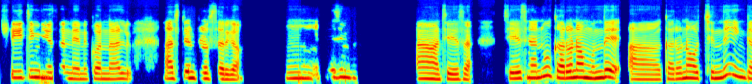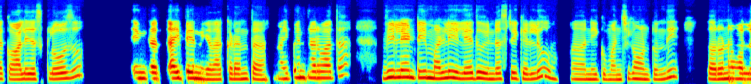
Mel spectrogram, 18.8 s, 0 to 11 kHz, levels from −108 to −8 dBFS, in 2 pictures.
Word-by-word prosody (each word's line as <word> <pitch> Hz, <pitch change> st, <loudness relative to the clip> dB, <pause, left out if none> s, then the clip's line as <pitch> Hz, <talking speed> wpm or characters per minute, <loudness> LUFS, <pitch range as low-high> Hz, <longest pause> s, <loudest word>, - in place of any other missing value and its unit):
Teaching 260 Hz, +2 st, +2 dB
జేశాను 235 Hz, -1 st, -3 dB
నేను 205 Hz, 0 st, -3 dB
కొన్నాళ్ళు, 210 Hz, 0 st, -1 dB, 0.5 s
అసిస్టెంట్ 245 Hz, +2 st, +2 dB
ప్రొఫెసర్‌గా. 205 Hz, -4 st, 0 dB, 0.6 s
హ్మ్. 235 Hz, -1 st, -1 dB, 0.2 s
టీచింగ్. 275 Hz, -2 st, -1 dB, 0.9 s
ఆ! -, -, +3 dB, 0.3 s
చేశా, 200 Hz, -1 st, 0 dB, 0.5 s
చేశాను. 250 Hz, +5 st, +2 dB, 0.2 s
కరోనా 255 Hz, +3 st, +5 dB
ముందే 260 Hz, +4 st, +6 dB, 0.3 s
ఆహ్, 195 Hz, -1 st, -3 dB
కరోనా 215 Hz, +4 st, +1 dB
ఒచ్చిందీ, 245 Hz, +7 st, 0 dB
ఇంక 260 Hz, -5 st, 0 dB, 0.2 s
కాలేజెస్ 205 Hz, +1 st, 0 dB
క్లోజు, 225 Hz, +7 st, 0 dB, 0.8 s
ఇంక 235 Hz, -1 st, +2 dB, 0.2 s
త్ -, -, -5 dB
అయిపోయింది 240 Hz, -1 st, +4 dB
గదా 195 Hz, 0 st, 0 dB
అక్కడంతా. 210 Hz, +1 st, -2 dB, 0.3 s
అయిపోయిన 260 Hz, +5 st, +1 dB
తర్వాత, 250 Hz, +1 st, 0 dB, 0.6 s
వీళ్ళేంటి 275 Hz, -1 st, +4 dB, 0.2 s
మళ్ళీ, 245 Hz, +4 st, +3 dB
"లేదు 225 Hz, +2 st, +2 dB
ఇండస్ట్రీకెళ్ళు 215 Hz, +2 st, -2 dB, 0.4 s
ఆహ్, 200 Hz, -1 st, -4 dB
నీకు 200 Hz, 0 st, -4 dB
మంచిగా 190 Hz, +4 st, -3 dB
ఉంటుంది, 195 Hz, +7 st, -3 dB, 0.5 s
కరోనా 210 Hz, +2 st, +2 dB
వల్ల 210 Hz, -1 st, +1 dB
225 Hz, 115 wpm, -19 LUFS, 205-250 Hz, 0.9 s, ముందే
